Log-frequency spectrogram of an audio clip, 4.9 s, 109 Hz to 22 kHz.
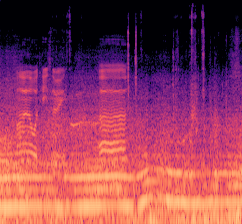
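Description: A modified VW Golf 6R running on semi-slick tyres laps the Nürburgring, its engine droning steadily and loudly from inside the cabin, with a sustained pitch that rises and falls through gear changes.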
